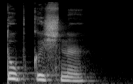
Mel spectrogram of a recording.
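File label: "тупкысьны", Komi, female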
